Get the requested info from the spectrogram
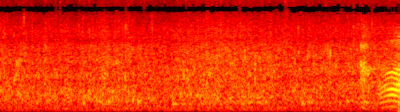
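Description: Steady rush of shallow river water running over rocks in a riffle, an even hiss with no pauses.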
